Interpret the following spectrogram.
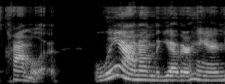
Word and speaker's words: Kamala: expressed once you heard how the correct pronunciation of her name from the DNC, that alerted you to say, okay, her name is Kamala.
